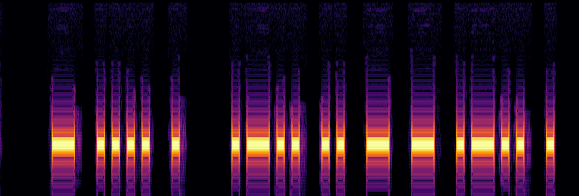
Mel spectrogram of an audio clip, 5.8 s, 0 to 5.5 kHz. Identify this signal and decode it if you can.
Morse code, heard as a keyed tone, about 16 wpm, 700 Hz. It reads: THE LITTLE
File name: CW-The-Big-Twoheaded-River-2-16WPM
